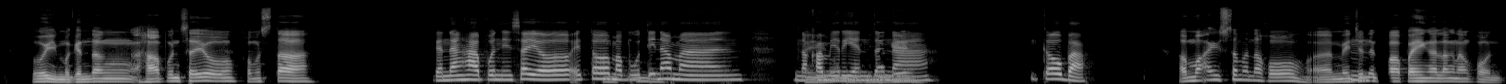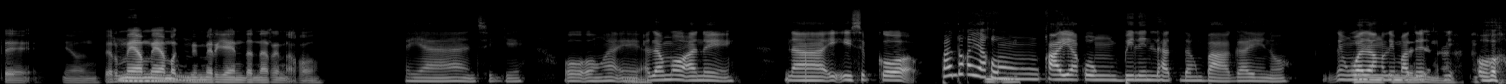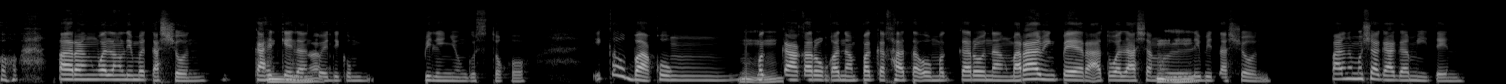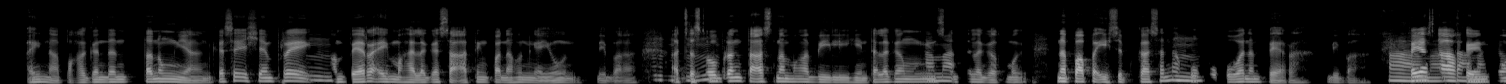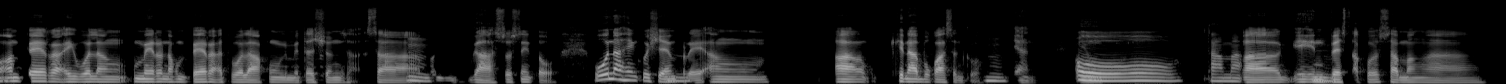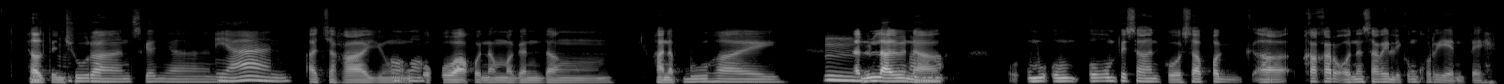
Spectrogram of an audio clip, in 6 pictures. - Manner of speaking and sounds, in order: other background noise; tapping
- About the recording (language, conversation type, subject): Filipino, unstructured, Paano mo gagamitin ang pera kung walang hanggan ang halaga nito?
